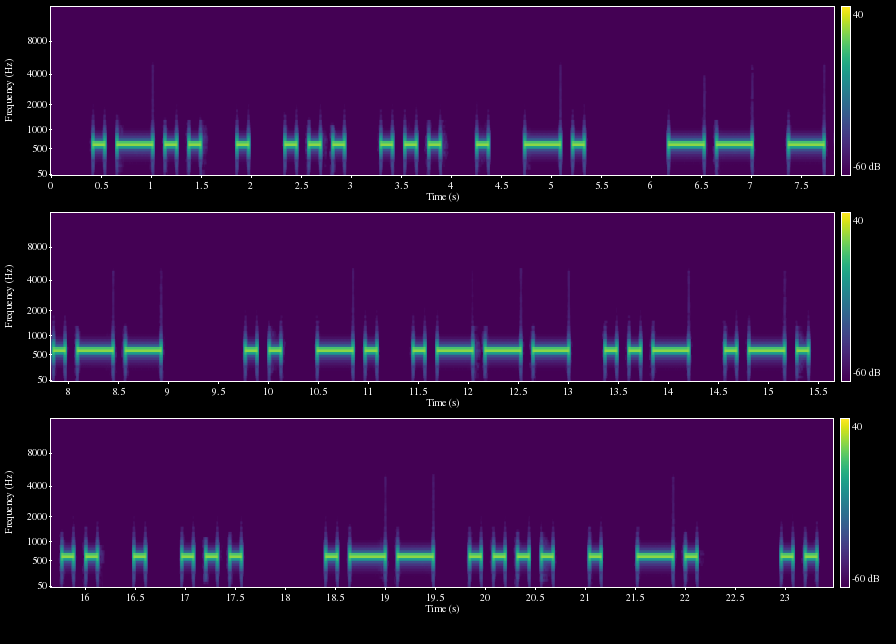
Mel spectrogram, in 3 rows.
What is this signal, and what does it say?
Morse code, heard as a keyed tone, about 10 wpm, 600 Hz. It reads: LESSEN MY INJURIES WHEN I
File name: learning center / tower trouble / tower trouble 10wpm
